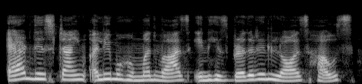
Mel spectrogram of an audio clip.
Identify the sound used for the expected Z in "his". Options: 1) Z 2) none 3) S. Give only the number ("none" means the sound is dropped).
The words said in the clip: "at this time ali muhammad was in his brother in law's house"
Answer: 1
